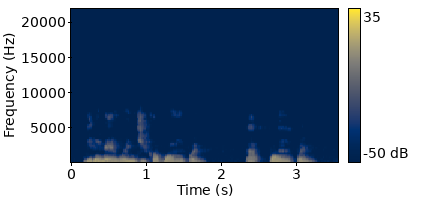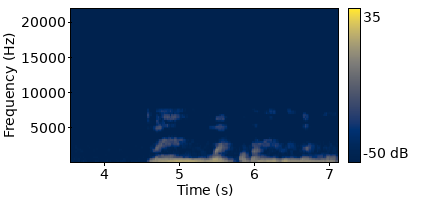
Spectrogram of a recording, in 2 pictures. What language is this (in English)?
Igbo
